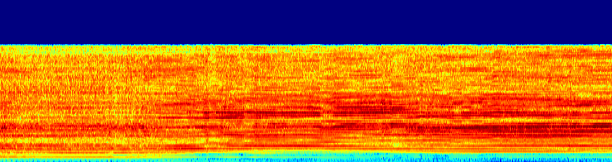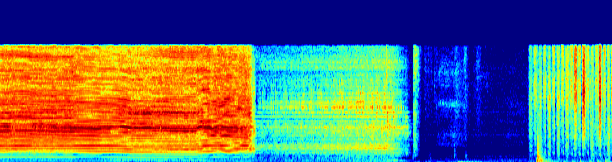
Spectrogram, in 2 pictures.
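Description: Drill press running with a steady whine while its Forstner bit bores into wood; the pitch sags slightly under load. About three-quarters of the way through the motor is switched off and winds down, and a short clatter follows near the end.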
